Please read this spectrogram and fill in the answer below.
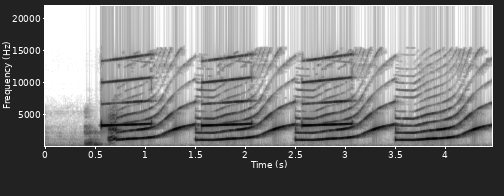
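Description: Teledyne WaterPik Sonic Siren D-2 ionization smoke alarm sounding its electronic varying-frequency siren on test, starting about half a second in: a rising sweep that drops back and repeats about once a second.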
